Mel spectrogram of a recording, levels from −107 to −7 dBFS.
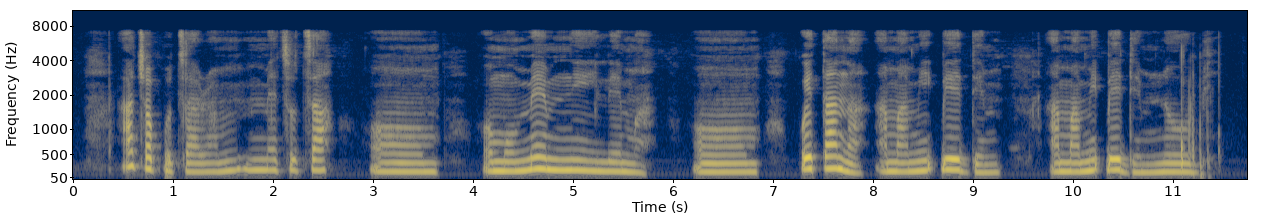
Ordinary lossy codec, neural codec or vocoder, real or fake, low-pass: none; none; real; 7.2 kHz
